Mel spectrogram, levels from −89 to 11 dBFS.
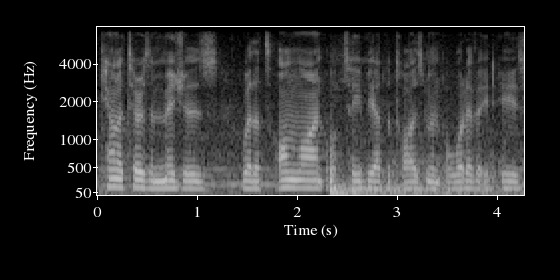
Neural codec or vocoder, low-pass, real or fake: none; 7.2 kHz; real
